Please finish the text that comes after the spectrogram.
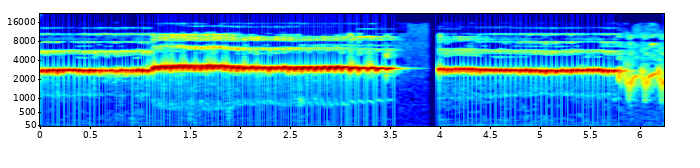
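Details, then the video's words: World-champion canary holding a long, steady, rapidly pulsed trill, broken by a short silence, then resuming the same even rolling trill and ending in a few lower wavering notes. "Canto de canario"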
